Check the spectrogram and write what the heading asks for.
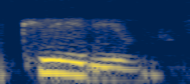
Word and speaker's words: Kyiv: We say Kyiv, because you have to put it like K-Y-I-V, because it's Ukrainian spelling of the name of Kyiv. And K-I-E-V right. – is Russian Soviet name of pronouncing it.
